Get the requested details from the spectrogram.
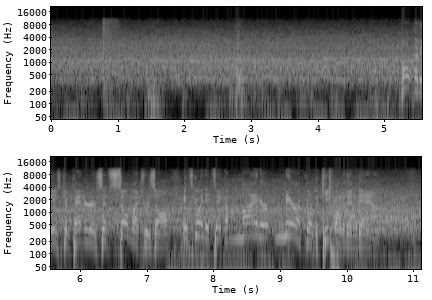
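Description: A large crowd murmurs and cheers in a big arena.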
